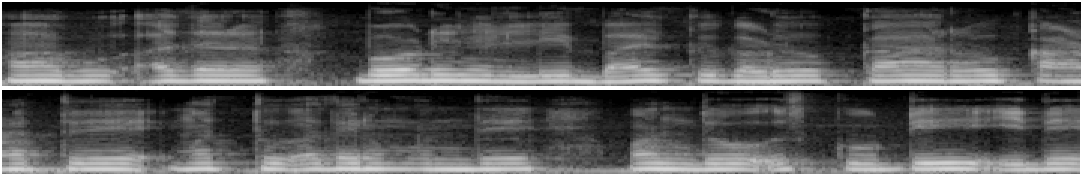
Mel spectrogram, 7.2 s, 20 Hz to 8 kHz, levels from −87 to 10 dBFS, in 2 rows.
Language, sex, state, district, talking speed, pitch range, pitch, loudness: Kannada, male, Karnataka, Bidar, 110 wpm, 145-155 Hz, 150 Hz, -16 LUFS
